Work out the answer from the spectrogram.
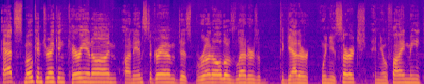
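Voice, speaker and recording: Slow-talking man with a higher-pitched voice. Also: level tone, fairly bright tone, smooth, soft background music. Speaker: interview guest, barbecue cook. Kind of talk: casual conversational interview.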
